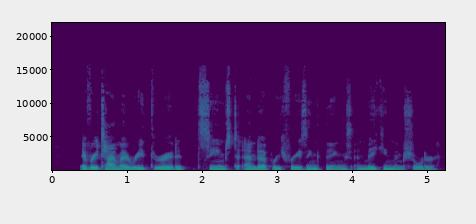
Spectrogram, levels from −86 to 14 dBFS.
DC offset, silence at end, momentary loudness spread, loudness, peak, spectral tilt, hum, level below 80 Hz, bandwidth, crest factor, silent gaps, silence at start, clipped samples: under 0.1%; 0.1 s; 7 LU; -37 LUFS; -18 dBFS; -6 dB/octave; none; -78 dBFS; 16 kHz; 18 dB; none; 0.35 s; under 0.1%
